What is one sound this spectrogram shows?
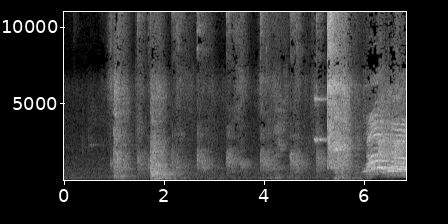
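A ping-pong ball clicks back and forth between paddles and table in a quick rally.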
